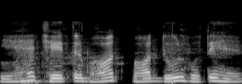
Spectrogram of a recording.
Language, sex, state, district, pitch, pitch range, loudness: Hindi, male, Uttar Pradesh, Budaun, 140 Hz, 135-160 Hz, -19 LUFS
